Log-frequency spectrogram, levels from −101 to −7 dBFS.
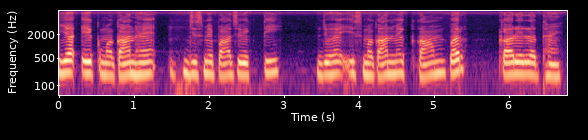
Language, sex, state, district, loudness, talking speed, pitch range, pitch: Hindi, female, Chhattisgarh, Korba, -19 LUFS, 140 wpm, 190-210 Hz, 200 Hz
